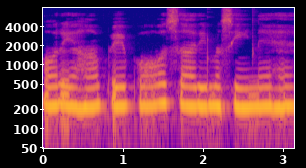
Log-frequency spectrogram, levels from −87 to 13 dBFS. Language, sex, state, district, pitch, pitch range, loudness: Hindi, female, Bihar, Patna, 225 Hz, 220-230 Hz, -11 LUFS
